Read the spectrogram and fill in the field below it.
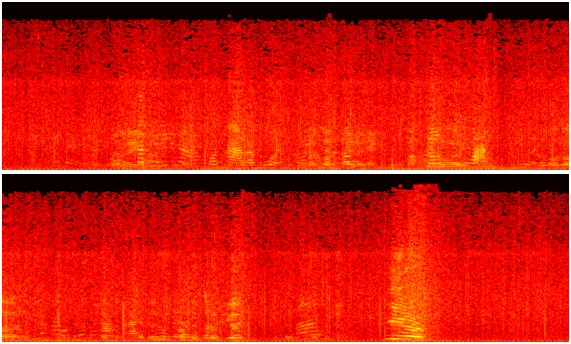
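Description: Several men talk in low voices outdoors.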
